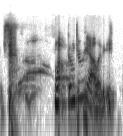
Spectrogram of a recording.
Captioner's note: laughs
